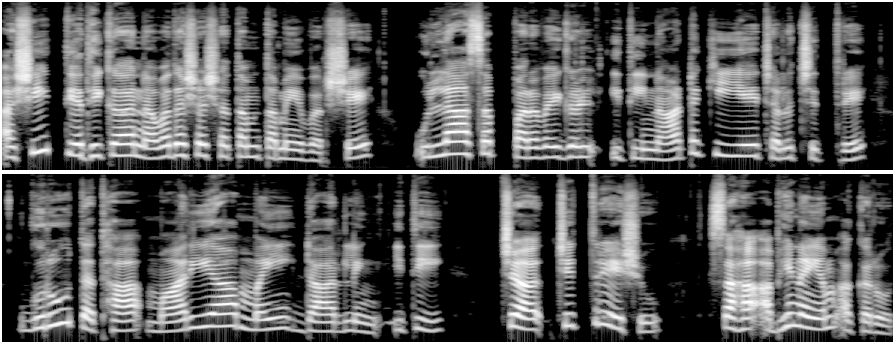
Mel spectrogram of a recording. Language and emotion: Sanskrit, neutral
